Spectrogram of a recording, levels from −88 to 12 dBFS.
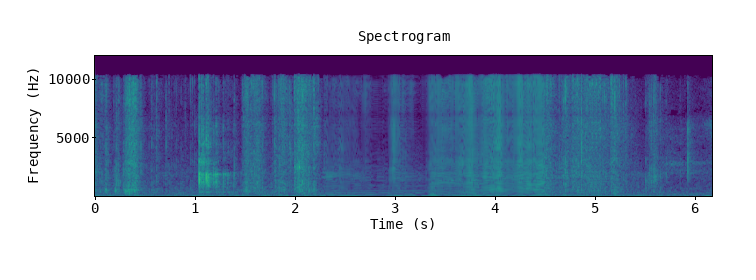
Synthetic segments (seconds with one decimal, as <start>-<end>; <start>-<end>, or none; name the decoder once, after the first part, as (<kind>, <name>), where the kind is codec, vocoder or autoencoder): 2.3-4.5 (vocoder, BigVGAN v2)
